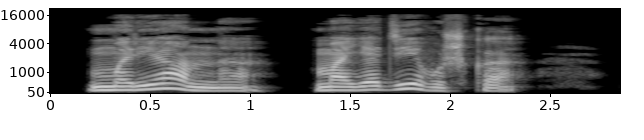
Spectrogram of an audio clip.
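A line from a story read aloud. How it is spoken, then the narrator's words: Menacing. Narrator (Russian): Боевик проговорил грозно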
